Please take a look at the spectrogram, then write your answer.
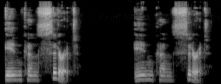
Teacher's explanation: Five syllables. Inconsiderate. Stress on the first syllable and third syllable.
